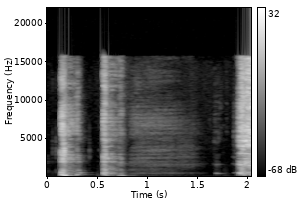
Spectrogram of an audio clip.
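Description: A man coughing: two sharp coughs in quick succession, then a pause, and another cough starting near the end.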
